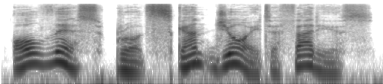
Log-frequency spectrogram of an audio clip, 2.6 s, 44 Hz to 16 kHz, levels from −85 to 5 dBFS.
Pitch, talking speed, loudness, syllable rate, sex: 145 Hz, 165 wpm, -19 LUFS, 3.5 syllables/s, male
